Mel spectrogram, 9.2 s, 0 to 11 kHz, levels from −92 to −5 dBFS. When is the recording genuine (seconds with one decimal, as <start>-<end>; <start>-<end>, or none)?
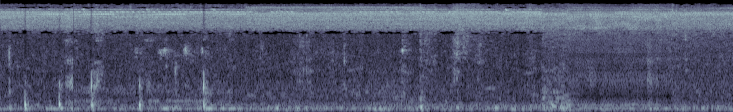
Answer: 0.0-7.1; 8.4-9.2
